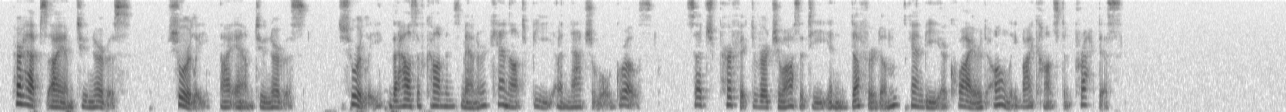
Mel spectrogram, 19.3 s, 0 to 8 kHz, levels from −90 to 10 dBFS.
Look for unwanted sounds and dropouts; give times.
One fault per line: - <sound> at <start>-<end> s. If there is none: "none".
none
